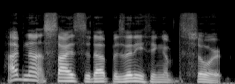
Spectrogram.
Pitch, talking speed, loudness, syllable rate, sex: 140 Hz, 255 wpm, -18 LUFS, 6.6 syllables/s, male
